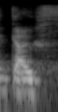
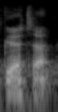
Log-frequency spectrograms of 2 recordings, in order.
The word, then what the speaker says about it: Goethe: I always used to say Goethe, and I imagine a lot of British people say Goethe, but I'm pretty sure it's Goethe.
